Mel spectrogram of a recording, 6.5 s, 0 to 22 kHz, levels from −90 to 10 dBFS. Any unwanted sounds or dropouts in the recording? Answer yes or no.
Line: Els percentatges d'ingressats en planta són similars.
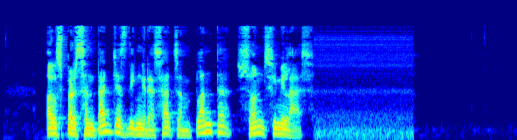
no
